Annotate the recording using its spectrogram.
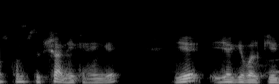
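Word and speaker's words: याज्ञवल्क्य: द end product च solvation हम जब यज्ञ यज्ञ वलक वल्की यज्ञ वल्की इसको जो उनका प्रोनाउंस है यही है ही वेरी फेमस ऋषि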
